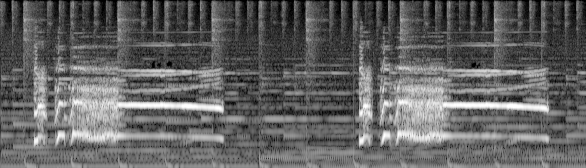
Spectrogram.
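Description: A rooster crows twice, each a rising, stepped opening drawn into a long, harsh, sustained note.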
